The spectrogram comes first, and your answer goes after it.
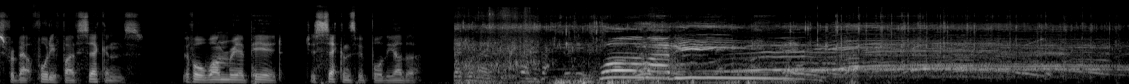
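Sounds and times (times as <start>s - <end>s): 
speech: 0.1s - 7.7s
watching crowd cheering: 6.0s - 11.2s.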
